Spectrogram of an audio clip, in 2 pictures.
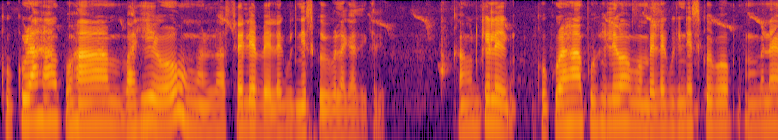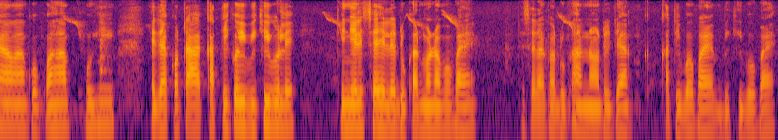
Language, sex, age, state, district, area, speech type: Assamese, female, 60+, Assam, Golaghat, rural, spontaneous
